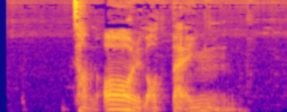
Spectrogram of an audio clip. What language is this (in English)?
Cantonese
